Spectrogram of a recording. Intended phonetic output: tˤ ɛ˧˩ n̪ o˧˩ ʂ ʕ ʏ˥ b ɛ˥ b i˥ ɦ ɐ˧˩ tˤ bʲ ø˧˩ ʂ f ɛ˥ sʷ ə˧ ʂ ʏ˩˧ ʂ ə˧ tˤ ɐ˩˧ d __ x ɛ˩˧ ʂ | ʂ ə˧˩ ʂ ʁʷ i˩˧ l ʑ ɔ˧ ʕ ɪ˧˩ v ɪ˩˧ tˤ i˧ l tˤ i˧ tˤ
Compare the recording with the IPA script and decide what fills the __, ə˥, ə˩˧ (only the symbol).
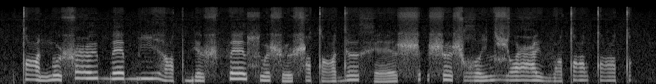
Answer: ə˥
